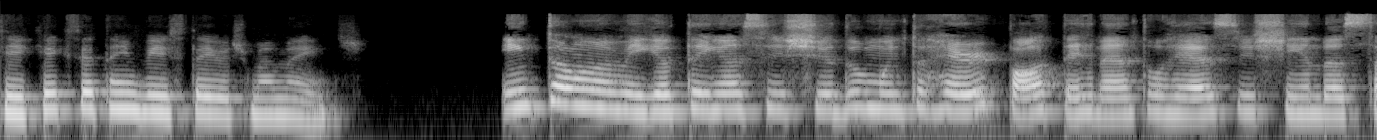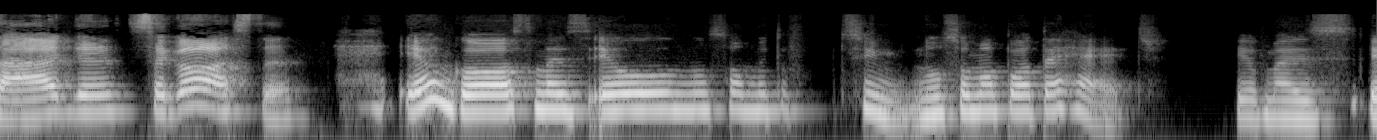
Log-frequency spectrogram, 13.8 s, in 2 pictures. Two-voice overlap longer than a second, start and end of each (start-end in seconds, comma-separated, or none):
none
